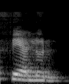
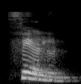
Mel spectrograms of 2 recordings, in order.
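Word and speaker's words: فعلن: तो फायला नहीं बल्कि वो लफ्ज बन रहा है फेलुन। तो वो लफ्ज की प्रोनाउंसिएशन देखिए, फाइलुन, मफरूलुन, फेलुन। प्रैक्टिस कर लें अपनी अपनी जगह।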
